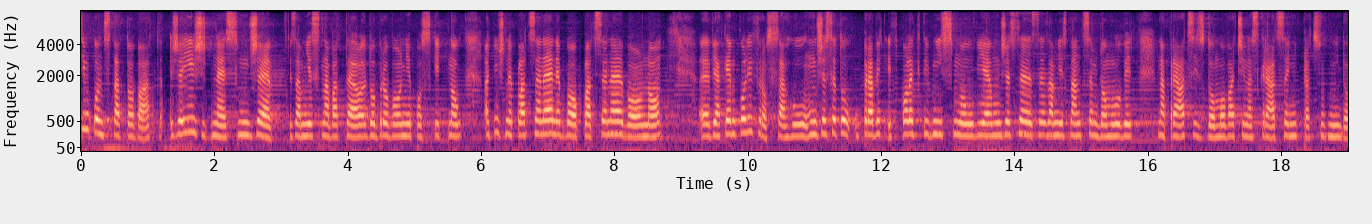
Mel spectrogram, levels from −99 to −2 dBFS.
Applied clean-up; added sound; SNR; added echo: neural separator model SepFormer DNS4.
